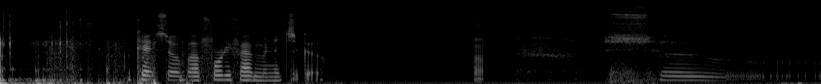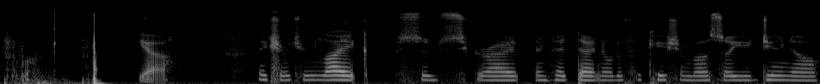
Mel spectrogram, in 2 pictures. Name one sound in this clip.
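A young person talks close to a headset microphone.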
